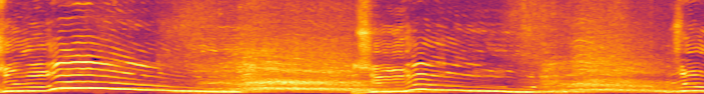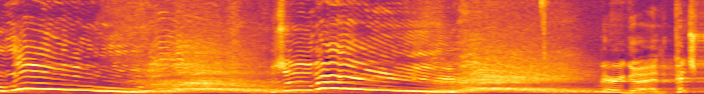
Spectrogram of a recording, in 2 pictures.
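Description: A male vocal coach sings a gliding "joui" that swoops up and then slides down in pitch, and a large group of singers echoes each one in unison. There are four calls, each answered, and speech begins just at the end.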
